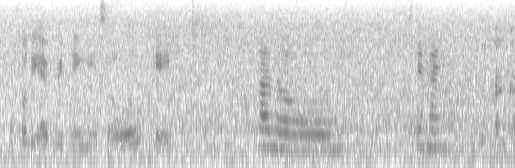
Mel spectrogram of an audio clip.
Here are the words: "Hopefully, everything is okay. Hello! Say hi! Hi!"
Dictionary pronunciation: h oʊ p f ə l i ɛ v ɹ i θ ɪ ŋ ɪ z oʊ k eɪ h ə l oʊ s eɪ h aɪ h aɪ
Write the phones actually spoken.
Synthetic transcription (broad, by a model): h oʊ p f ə l i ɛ v ɹ i t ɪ ŋ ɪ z oʊ k eɪ h ə l oʊ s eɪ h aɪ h aɪ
